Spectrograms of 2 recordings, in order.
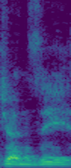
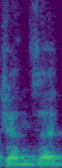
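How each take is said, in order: First: The letter Z is said the American way. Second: The letter Z is said the British way. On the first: It is the form that sounds smoother to say. "sounds like it rolls off the tongue much, much better" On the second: It is the form expected from an English speaker. "I know I'm English. I should probably say Gen Z"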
